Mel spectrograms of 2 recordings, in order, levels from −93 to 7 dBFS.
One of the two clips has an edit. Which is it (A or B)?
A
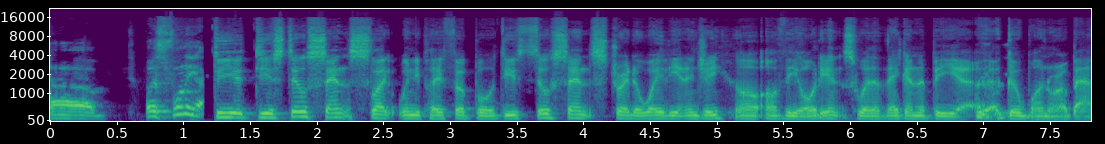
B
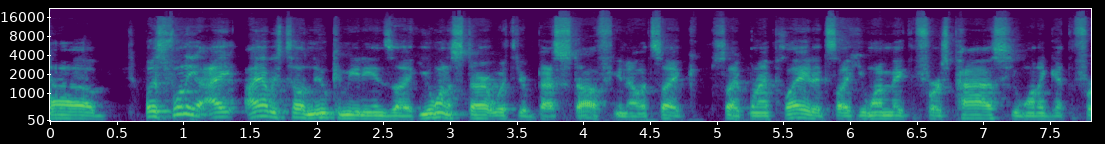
A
